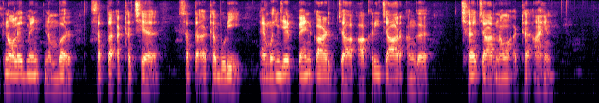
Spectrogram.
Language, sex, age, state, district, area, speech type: Sindhi, male, 45-60, Gujarat, Kutch, rural, read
